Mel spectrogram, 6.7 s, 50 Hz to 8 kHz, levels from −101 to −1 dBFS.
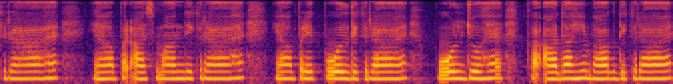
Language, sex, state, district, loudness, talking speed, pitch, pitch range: Hindi, female, Bihar, Sitamarhi, -17 LUFS, 205 wpm, 245 Hz, 240-245 Hz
